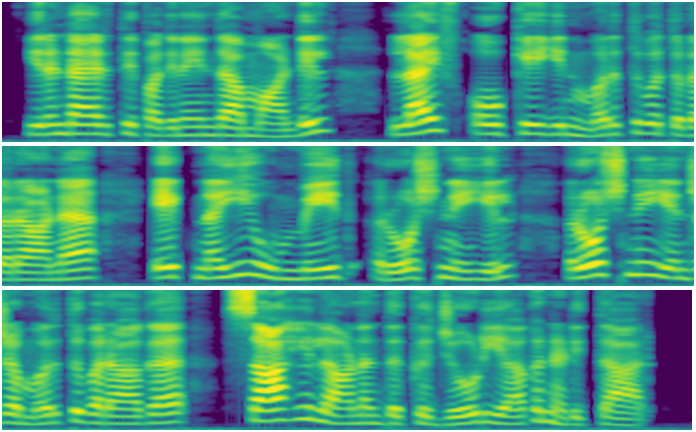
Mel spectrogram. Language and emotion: Tamil, neutral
